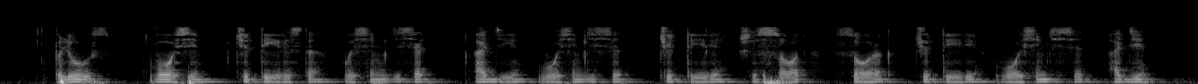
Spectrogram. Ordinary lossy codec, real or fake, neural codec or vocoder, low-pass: MP3, 24 kbps; real; none; 7.2 kHz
